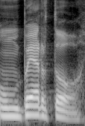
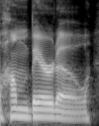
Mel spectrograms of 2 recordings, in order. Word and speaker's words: Humberto: You got to let it roll, Humberto. You got to let the R roll off. We can't go Humberto.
